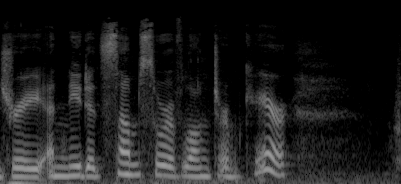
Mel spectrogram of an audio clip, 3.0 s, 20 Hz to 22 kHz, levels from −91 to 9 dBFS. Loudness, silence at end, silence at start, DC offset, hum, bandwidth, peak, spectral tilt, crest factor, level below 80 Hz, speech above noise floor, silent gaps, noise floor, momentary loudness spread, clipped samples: -37 LUFS; 0 s; 0 s; under 0.1%; none; 14.5 kHz; -22 dBFS; -5 dB/octave; 16 dB; -52 dBFS; 26 dB; none; -62 dBFS; 6 LU; under 0.1%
